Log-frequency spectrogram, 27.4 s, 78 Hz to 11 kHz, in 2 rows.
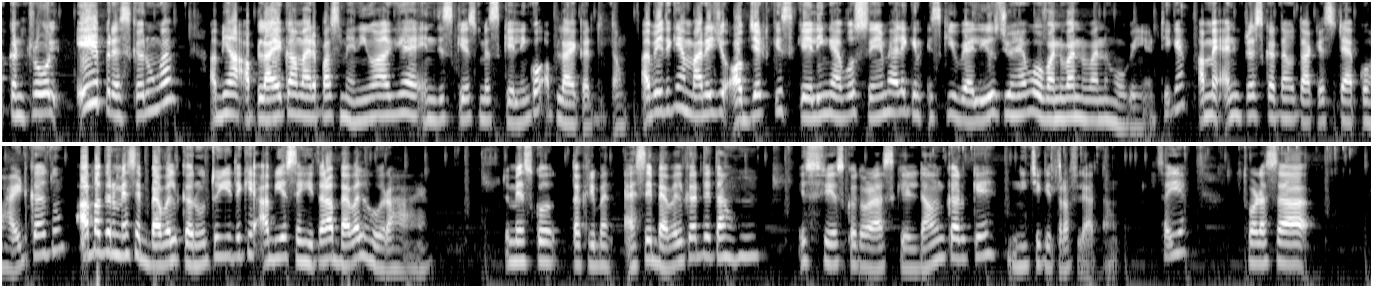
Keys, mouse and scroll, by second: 0.8 ctrl+a, 11.6 n, 13.9 Tab, 14.9 ctrl+b, 17.5 click, 18.4 ctrl+b, 20.1 Tab, 20.7 Tab, 20.9 click, 21.6 s, 23.1 g, 24.7 Tab, 25.9 Tab, 26.5 g, 27.0 g.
